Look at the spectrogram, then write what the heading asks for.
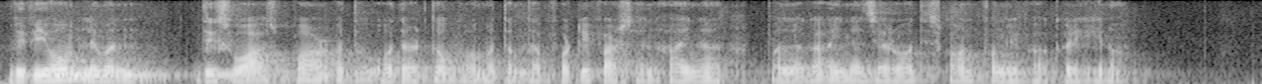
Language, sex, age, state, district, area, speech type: Manipuri, male, 18-30, Manipur, Kakching, rural, read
